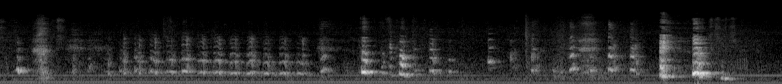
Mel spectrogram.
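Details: Pet male Monk parakeet (Quaker parrot) indoors, perched in a person's hair, giving a run of quick, chirpy, slightly nasal notes with rising and falling inflections, talking and singing in a small room.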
